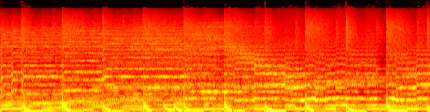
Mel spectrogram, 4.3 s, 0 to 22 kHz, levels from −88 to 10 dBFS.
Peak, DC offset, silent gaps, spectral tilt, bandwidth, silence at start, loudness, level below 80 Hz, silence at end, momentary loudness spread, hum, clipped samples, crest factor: 0 dBFS; under 0.1%; none; -4.5 dB/octave; 17 kHz; 0 s; -14 LUFS; -20 dBFS; 0 s; 2 LU; none; under 0.1%; 12 dB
